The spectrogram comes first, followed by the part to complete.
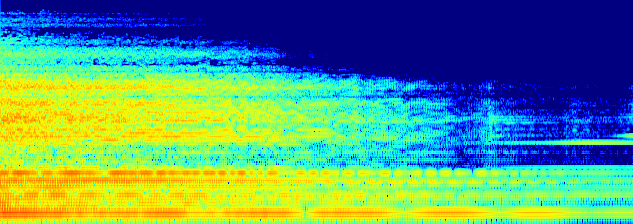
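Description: The band's final distorted electric-guitar chord ringing out at the end of a punk rock song, held with no new notes and steadily fading away.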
